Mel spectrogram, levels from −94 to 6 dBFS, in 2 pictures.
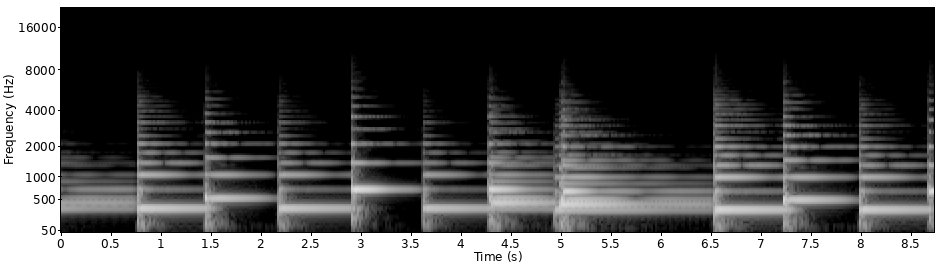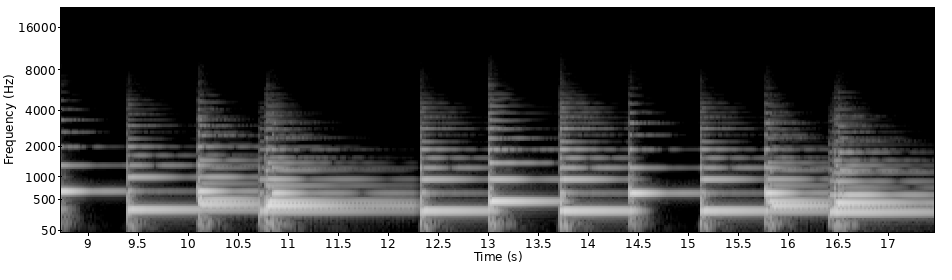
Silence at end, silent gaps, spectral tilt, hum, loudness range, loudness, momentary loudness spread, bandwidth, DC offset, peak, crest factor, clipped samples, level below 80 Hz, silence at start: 0 s; none; -9 dB/octave; none; 3 LU; -19 LUFS; 16 LU; 5 kHz; under 0.1%; 0 dBFS; 18 dB; under 0.1%; -58 dBFS; 0 s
